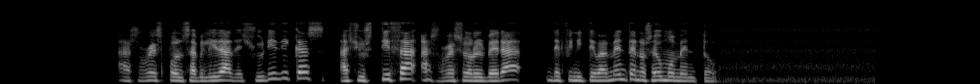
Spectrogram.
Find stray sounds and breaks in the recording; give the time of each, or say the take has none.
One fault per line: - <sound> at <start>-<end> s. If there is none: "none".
none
